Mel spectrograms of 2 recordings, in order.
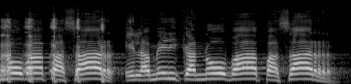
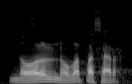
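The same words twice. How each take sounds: First: It is said with more force and emphasis. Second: It is said in a plain, ordinary way.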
